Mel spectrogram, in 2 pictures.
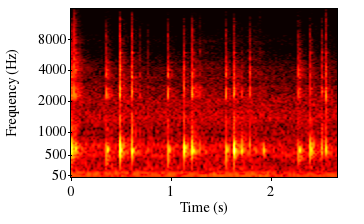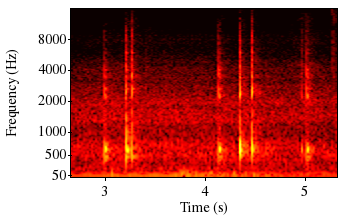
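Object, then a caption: Ceramic mug with cardboard sleeve. Long French-tip nails tap on a white cardboard sleeve wrapped around an empty, hollow white ceramic mug. About 20 sharp, dry clicks come in an uneven rhythm, each with a short hollow knock near 600 Hz and a bright top that dies away almost instantly.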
